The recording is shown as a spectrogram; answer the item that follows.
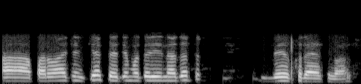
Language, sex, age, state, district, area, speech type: Kashmiri, male, 30-45, Jammu and Kashmir, Srinagar, urban, conversation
